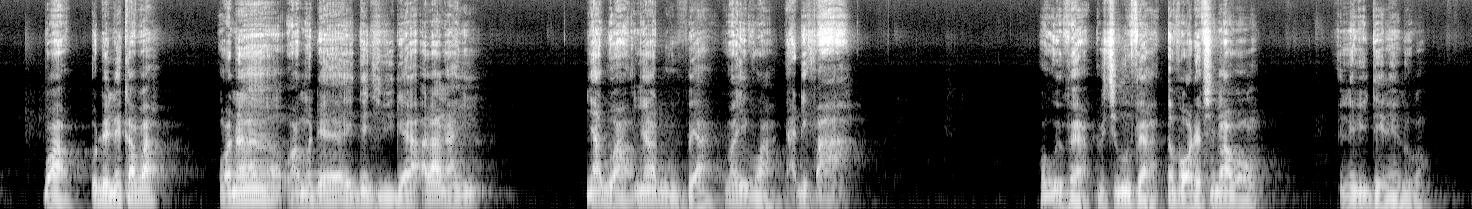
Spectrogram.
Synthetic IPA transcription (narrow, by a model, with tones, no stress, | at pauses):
k͡pɔ˨a˨wo˦ɖe˨nɛ̃˨ka˦va˦ | wa˨nẽ˦wo̰˨a˨mẽ˨ɖe˦e˨d̪e˦d͡ʑi˨vi˨ɖe˦a˦ʔa̰˦la˦ŋã˨ɲĩ˦ | mĩ˦ã˦ɖu˨a˨mĩ˦ã˦ɖu˨ɸe˨a˨˦va˦ji˦vɔ˨a˨ɲ˨a˨ɖe˦va˦˨ | wo˨˦we˦˨ve˨a˨wle˨t͡ɕi˦we˦ve˨a˨e˦vɔ˨wɔ˨ɖe˦fi˦m˦ã˦vɔ˨mã˦ | e˨nẽ˦mĩ˦d̪e˨nẽ˨ɖo˦mã˦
